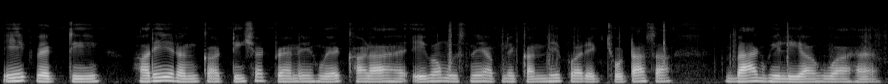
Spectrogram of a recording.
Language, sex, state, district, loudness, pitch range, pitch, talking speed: Hindi, male, Jharkhand, Garhwa, -20 LUFS, 130-140 Hz, 135 Hz, 160 wpm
